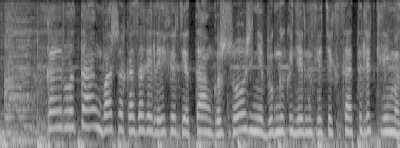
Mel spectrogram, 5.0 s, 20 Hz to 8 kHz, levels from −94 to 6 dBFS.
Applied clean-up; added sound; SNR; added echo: none; none; none; none.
